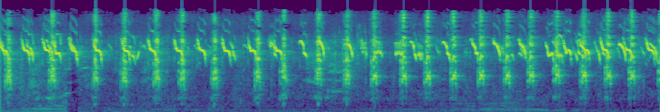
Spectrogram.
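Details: Mother hen and chicks played to attract wild junglefowl; steady, rapid clucking, about two and a half per second, under continuous high, bending chick cheeps.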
